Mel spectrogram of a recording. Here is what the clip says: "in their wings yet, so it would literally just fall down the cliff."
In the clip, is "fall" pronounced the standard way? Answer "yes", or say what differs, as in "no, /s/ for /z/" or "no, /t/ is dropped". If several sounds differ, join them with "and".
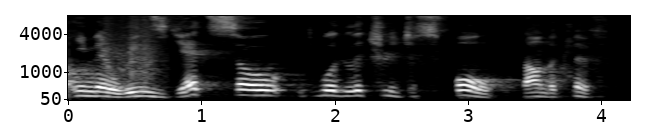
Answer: yes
